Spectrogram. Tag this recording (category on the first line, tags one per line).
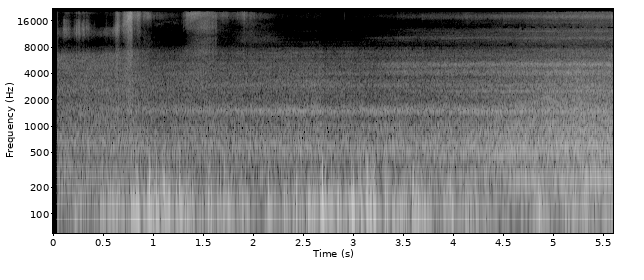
Soundscapes > Urban
city
passing
tram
